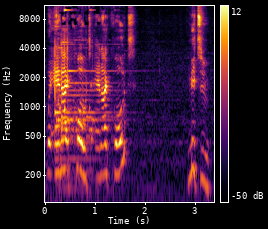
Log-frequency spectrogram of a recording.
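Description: A live streamer giving excited reaction commentary, yelling, laughing and swearing in bursts. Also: mid-range voice, a little slow. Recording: steady background noise.

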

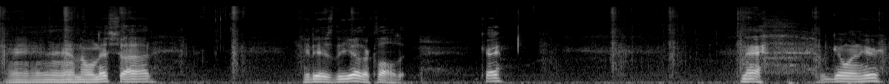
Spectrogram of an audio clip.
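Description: A man's voice: lowish voice, a little mellow. Laid-back guy showing off his camp tent, folksy, lots of uh's, handheld camera. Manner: easygoing, folksy, hesitant with fillers. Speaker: vlogger giving a campsite tour. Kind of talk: casual walkthrough narration. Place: campsite outdoors and inside a large tent. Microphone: handheld camera mic, filming himself walking.

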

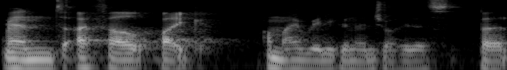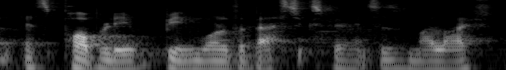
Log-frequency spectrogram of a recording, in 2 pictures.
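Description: A man's voice: low voice, little pitch movement, fast talker, a little mellow. A young man, a student performer talking in an interview. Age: young adult. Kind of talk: on-camera interview. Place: indoors on a theatre stage set.

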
